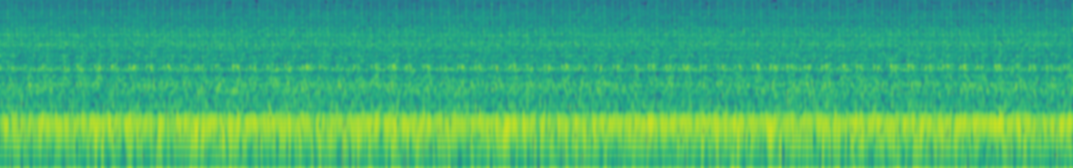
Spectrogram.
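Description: Quiet cold idle with a steady fast tapping, about four a second, riding over the engine; a cold-start knock, source not pinned down.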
